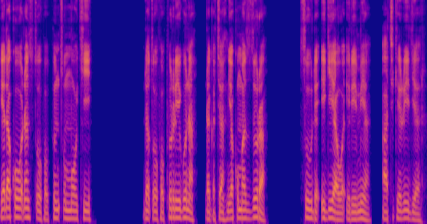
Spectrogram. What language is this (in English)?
Hausa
